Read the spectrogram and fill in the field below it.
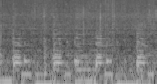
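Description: Garlic paste sizzles loudly and close in olive oil on a Blackstone griddle top. Rhythmic scraping strokes from spreading it around repeat about every half second over the hiss.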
